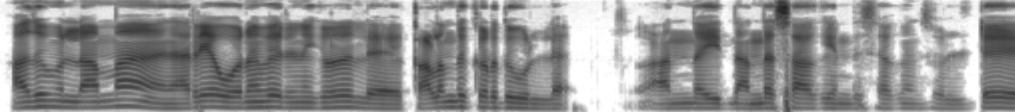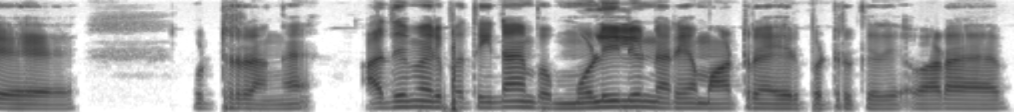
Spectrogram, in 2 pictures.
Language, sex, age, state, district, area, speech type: Tamil, male, 18-30, Tamil Nadu, Coimbatore, urban, spontaneous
